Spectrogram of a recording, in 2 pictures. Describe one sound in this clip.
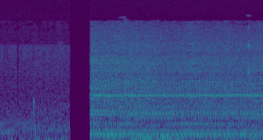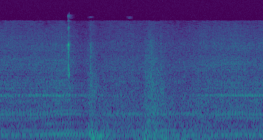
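A car engine hums while driving.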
